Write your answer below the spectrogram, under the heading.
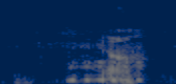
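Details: Goat bleating while the goats are given fodder before being let out, restless to go outside; one short, tremulous bleat of about half a second with a wavering, pulsed quality over quiet background noise.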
